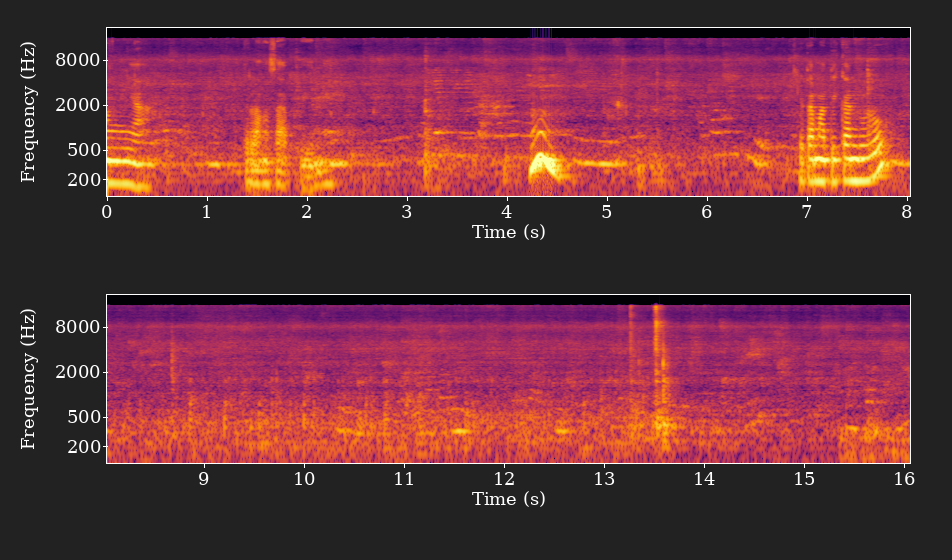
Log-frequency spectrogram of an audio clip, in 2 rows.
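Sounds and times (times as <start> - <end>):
broth simmering in a pot: 0.0 - 16.0.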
